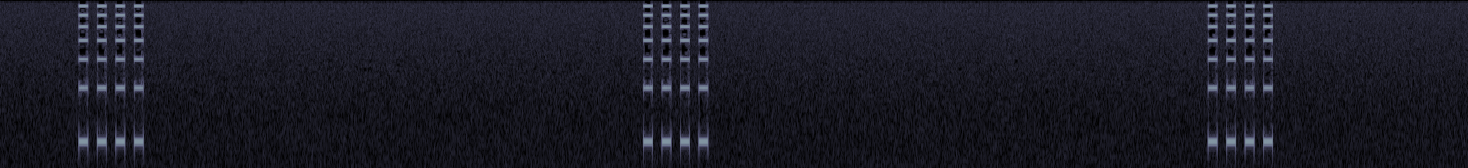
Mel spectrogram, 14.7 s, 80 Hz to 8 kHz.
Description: Alarm pattern, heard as an alarm's beeps, played three times, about 550 Hz. Temporal four. Carbon monoxide.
